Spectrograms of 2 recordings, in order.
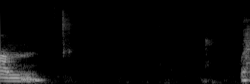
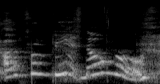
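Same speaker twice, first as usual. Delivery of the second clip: put-on much higher, slow English accent; mock English accent; 10 semitones higher, slower than usual. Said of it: "English accent?".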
